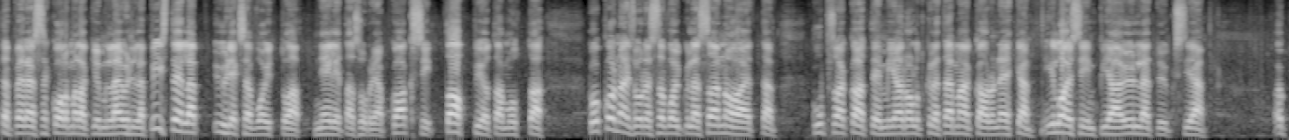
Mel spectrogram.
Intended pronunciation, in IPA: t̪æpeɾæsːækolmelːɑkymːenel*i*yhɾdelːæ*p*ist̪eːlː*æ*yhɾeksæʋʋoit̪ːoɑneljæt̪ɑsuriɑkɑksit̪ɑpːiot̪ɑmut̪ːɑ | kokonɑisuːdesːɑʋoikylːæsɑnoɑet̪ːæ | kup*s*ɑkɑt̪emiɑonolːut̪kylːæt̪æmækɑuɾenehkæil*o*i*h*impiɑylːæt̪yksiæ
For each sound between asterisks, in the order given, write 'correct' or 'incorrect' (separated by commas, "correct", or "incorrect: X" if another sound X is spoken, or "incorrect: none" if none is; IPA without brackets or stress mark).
incorrect: æ, correct, correct, correct, correct, incorrect: s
